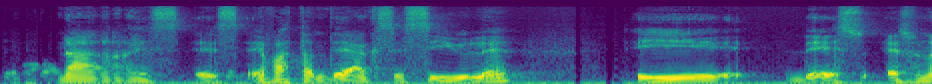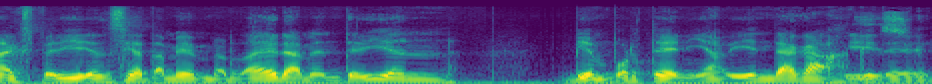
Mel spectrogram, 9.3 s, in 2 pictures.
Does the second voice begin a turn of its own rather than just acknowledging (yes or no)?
no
